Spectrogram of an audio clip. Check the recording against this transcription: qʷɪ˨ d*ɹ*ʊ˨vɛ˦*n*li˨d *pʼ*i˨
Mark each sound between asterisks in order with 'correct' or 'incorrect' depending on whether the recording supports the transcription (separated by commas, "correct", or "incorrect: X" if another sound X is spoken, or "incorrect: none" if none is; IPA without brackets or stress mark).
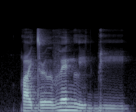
correct, correct, incorrect: b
